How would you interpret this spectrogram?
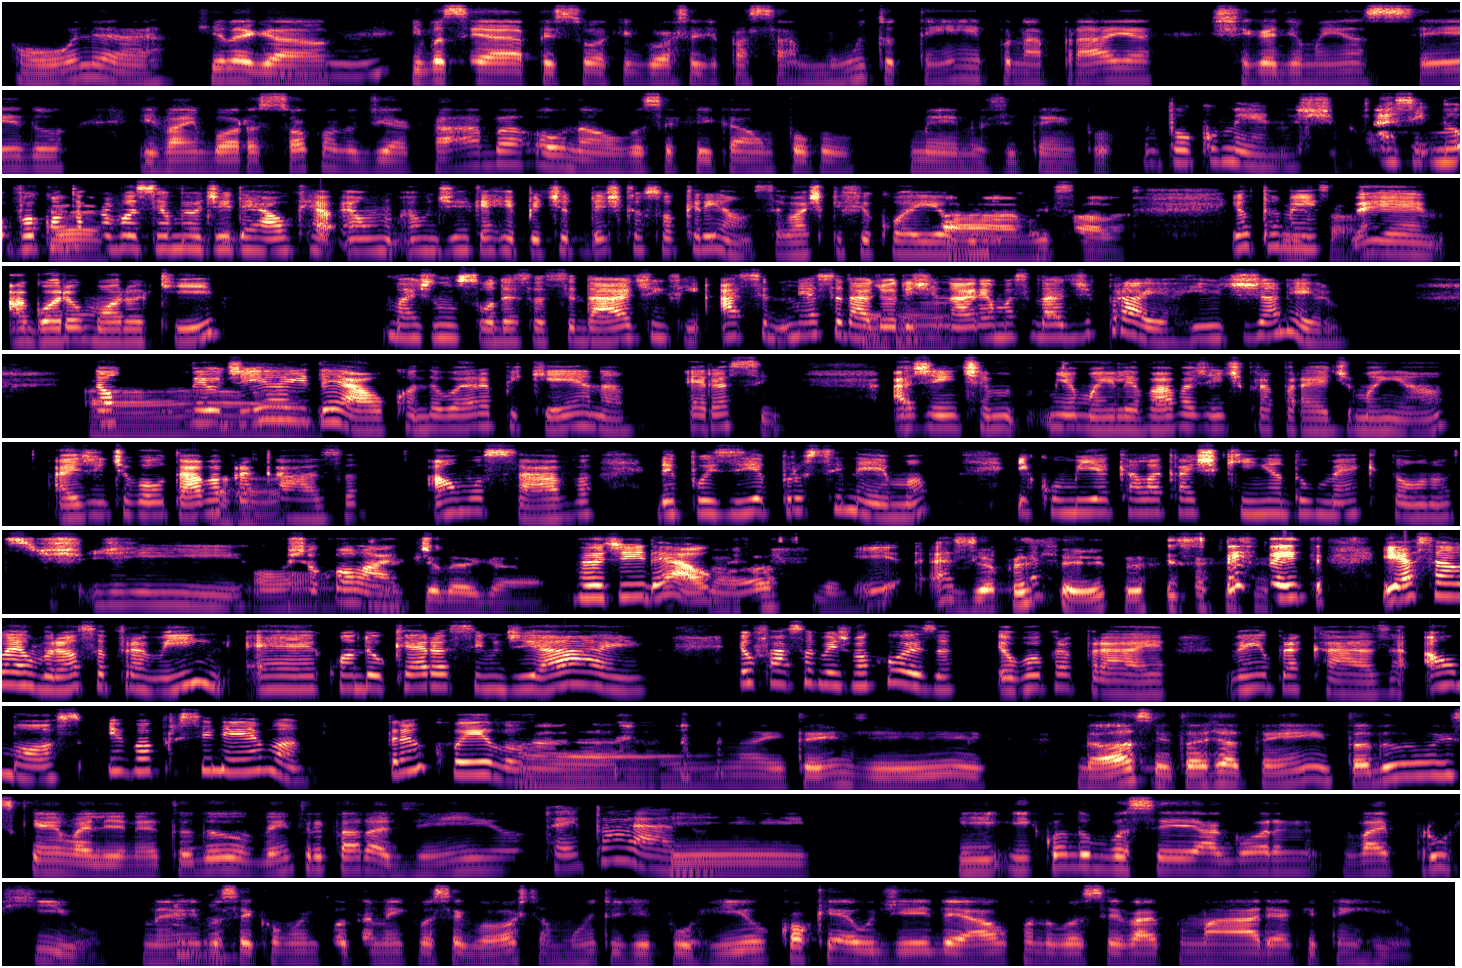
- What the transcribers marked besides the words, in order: drawn out: "Ah"; laugh; laugh; other background noise
- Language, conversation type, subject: Portuguese, podcast, Qual é a sua relação com o mar ou com os rios?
